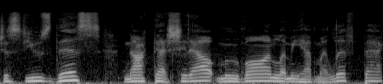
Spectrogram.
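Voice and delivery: ordinary talk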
